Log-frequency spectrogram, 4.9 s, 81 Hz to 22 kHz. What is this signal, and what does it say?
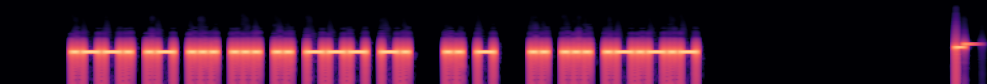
Morse code, heard as a keyed tone, about 44 wpm, 700 Hz. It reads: PASSION IT IS.
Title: Sentences from Top 1300 Words 45wpm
